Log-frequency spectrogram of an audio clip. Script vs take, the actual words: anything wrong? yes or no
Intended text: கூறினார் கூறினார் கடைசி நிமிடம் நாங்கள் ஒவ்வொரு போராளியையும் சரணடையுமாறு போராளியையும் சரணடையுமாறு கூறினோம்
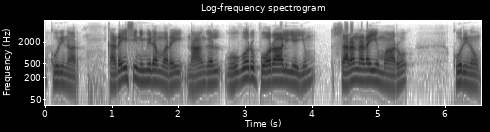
yes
